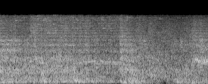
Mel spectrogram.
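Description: Glass shatters as a heavy object smashes onto a car.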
